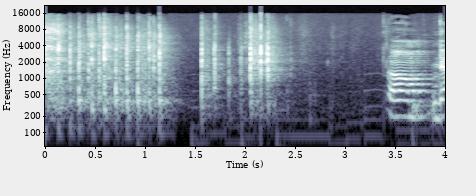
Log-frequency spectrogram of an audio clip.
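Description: Peas spilling off an upturned plastic plate, a quick rush of many small pattering clicks, followed by a few sharp taps on the plate as the last peas are knocked loose.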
